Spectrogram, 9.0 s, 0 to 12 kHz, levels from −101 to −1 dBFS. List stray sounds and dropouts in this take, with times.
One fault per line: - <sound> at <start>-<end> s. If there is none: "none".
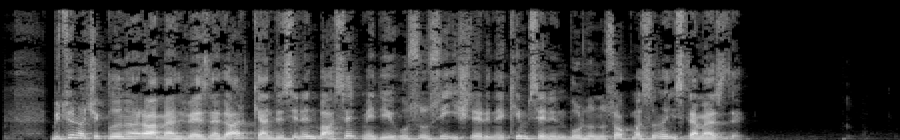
none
